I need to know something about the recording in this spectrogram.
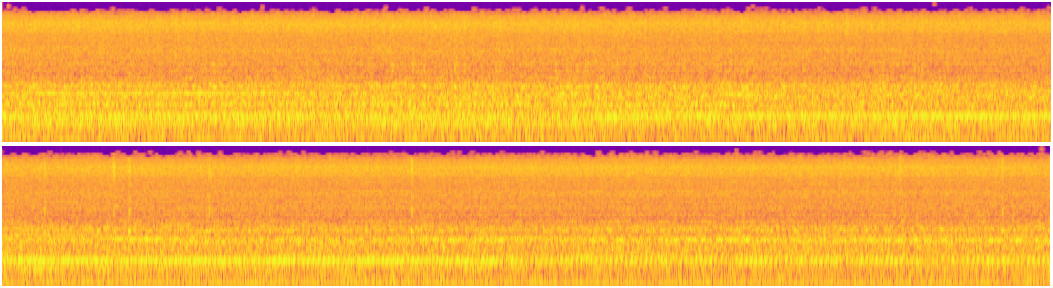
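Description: Tyres roar on the road, echoing in an enclosed space.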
